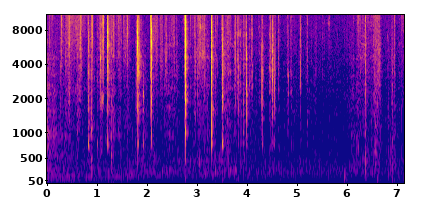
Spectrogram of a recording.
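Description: Faint, scattered clicks and light taps of paper play-money notes being handled and laid out on a tray, with a quieter stretch for a couple of seconds before a few more taps near the end.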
